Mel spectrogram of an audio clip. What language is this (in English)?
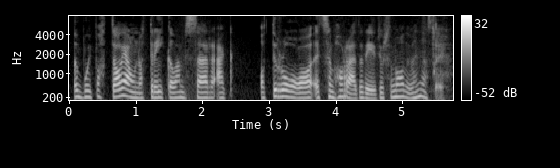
Welsh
